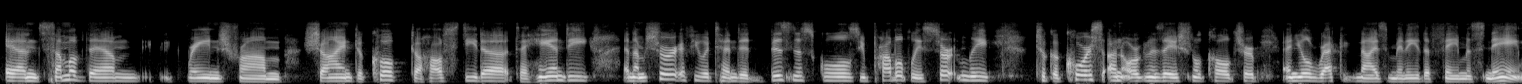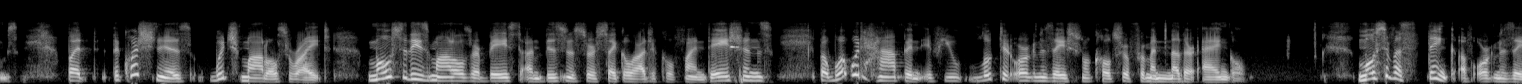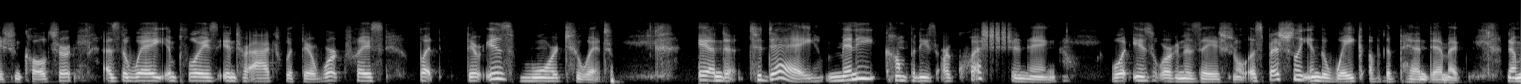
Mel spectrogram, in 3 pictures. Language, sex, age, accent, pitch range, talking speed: English, female, 50-69, American, 145-195 Hz, 140 wpm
